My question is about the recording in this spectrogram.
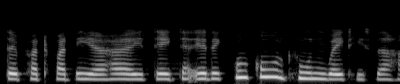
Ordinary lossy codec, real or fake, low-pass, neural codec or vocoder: none; fake; 5.4 kHz; codec, 16 kHz, 1 kbps, X-Codec, HuBERT features, trained on LibriSpeech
